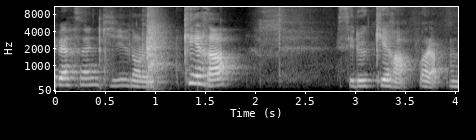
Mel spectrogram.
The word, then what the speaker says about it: Queyras: non c'est ka voilà on ne prononce pas le S ma PIPA d'amour ne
